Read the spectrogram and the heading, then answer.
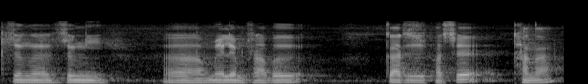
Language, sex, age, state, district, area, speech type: Bodo, male, 30-45, Assam, Chirang, rural, spontaneous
